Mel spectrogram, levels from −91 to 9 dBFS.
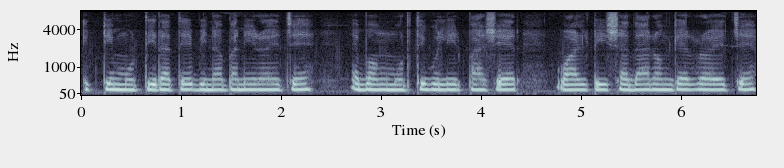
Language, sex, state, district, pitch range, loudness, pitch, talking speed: Bengali, female, Assam, Hailakandi, 190-200 Hz, -14 LUFS, 195 Hz, 105 wpm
